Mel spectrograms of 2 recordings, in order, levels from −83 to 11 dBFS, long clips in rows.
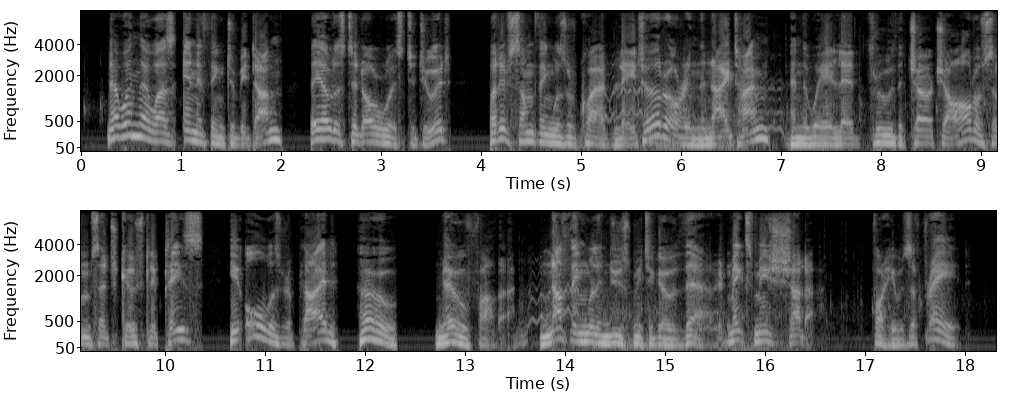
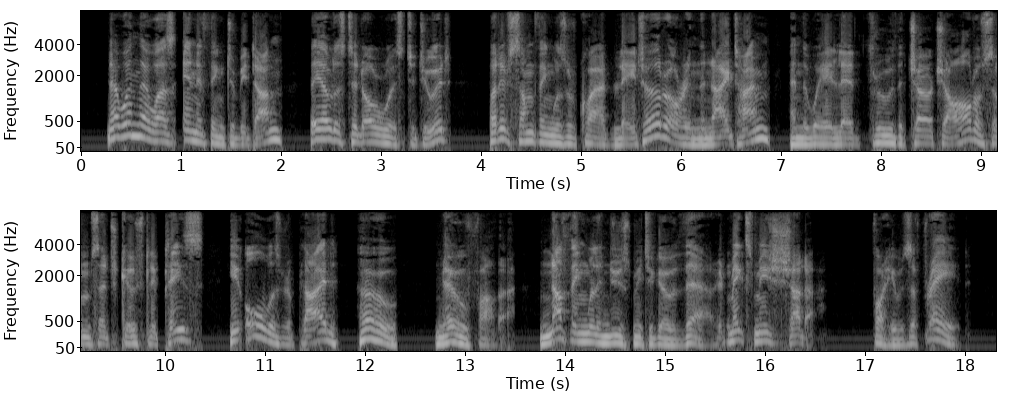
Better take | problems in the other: second | background sound (Livestock, farm animals, working animals); 19 dB below the speech

